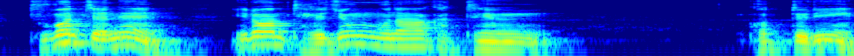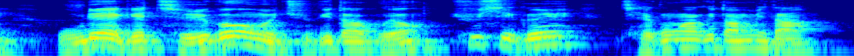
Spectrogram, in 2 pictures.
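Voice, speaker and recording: A man speaks at a fairly slow pace and a medium pitch, his pitch swinging very widely. There is audible room echo. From South Korea, Daegu. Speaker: school teacher. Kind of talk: lecture.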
